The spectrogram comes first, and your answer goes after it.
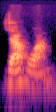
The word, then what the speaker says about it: Javois: I am Javois. Last name is pronounced Javois.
